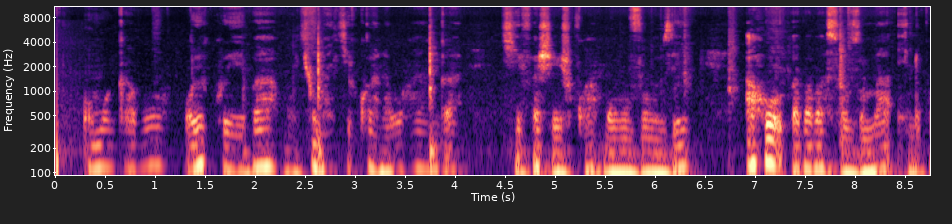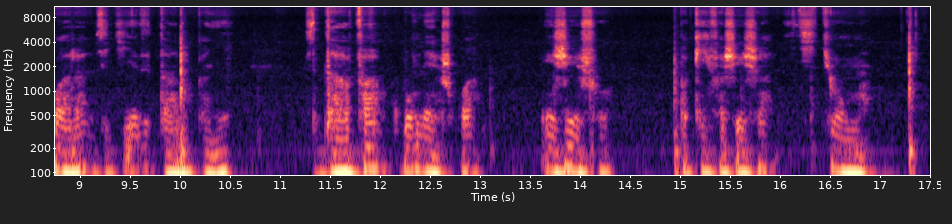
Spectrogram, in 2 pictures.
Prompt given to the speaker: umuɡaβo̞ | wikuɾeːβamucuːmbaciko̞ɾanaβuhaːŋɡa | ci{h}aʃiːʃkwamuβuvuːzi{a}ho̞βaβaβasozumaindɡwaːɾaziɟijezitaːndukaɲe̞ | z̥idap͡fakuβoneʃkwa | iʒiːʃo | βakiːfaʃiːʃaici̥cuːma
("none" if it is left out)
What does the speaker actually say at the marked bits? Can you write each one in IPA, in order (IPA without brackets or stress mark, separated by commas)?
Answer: f, a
